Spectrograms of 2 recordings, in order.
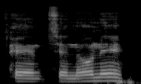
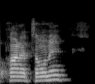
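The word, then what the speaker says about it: panettone: also does Desserts here I'm going to not pronounce that right Panton bread pudding oh P oh paneton Paton thank you yeah yeah yeah yeah no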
